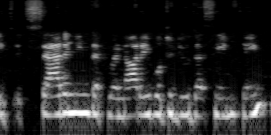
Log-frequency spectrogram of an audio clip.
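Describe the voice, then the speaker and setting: A woman at a medium pitch. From Bangladesh, moved to Canada as a child in 1999. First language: Bengali. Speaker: provincial politician. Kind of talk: interview. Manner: halting, many fillers and repeats.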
